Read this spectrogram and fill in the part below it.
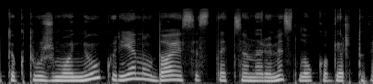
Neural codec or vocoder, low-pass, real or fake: codec, 44.1 kHz, 7.8 kbps, DAC; 14.4 kHz; fake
